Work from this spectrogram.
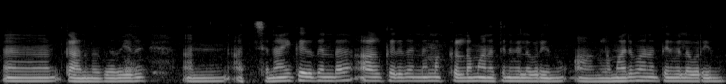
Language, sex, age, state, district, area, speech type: Malayalam, female, 30-45, Kerala, Ernakulam, rural, spontaneous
